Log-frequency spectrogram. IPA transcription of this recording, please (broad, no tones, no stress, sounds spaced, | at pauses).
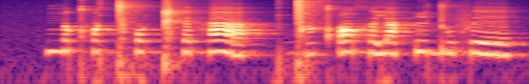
ŋ ʉ qʰ ɔ ǀʰ ɔ ǁʰ ɛ h a | ɡ͡ǀ a qʼ ɔ χ ɪ j a h y d u f e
